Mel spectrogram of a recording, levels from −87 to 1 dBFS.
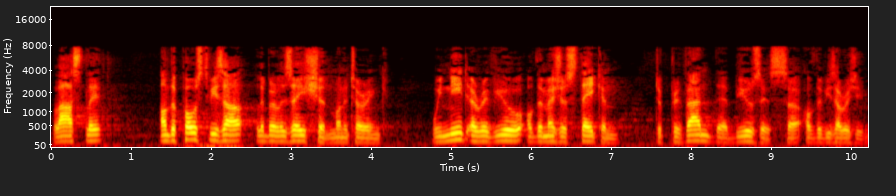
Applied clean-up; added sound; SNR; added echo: none; none; none; none.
